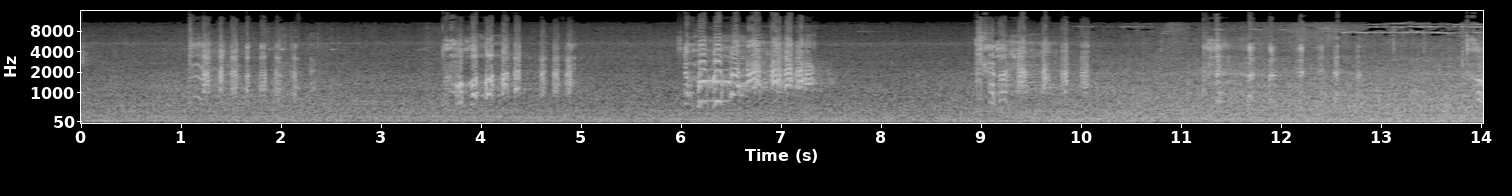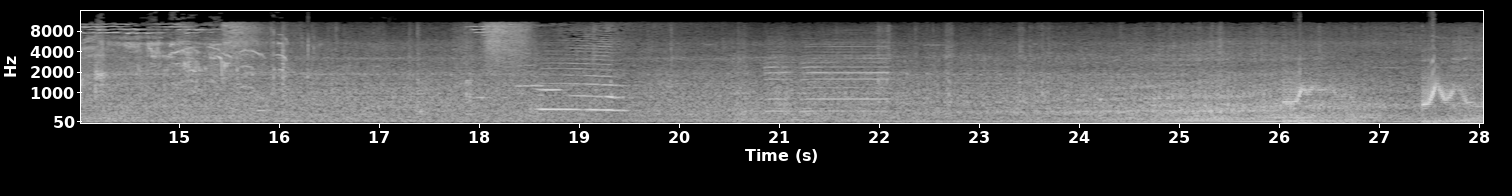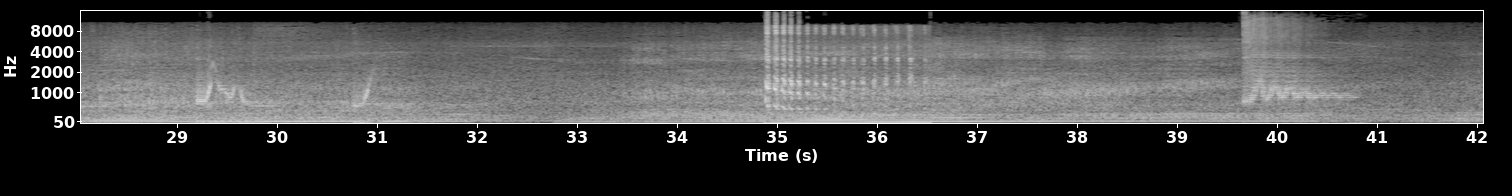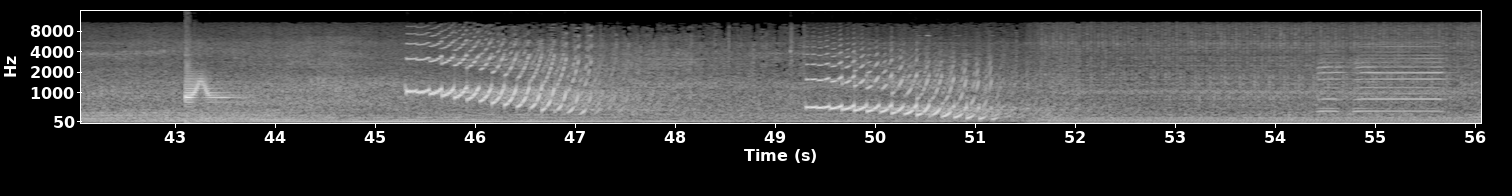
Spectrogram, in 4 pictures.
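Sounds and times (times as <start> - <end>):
click with springy pitch swoop: 26.0 - 28.0, 43.1 - 43.8
rapid falling electronic chirps: 26.0 - 28.0, 34.9 - 36.6, 45.3 - 47.8, 49.3 - 51.6.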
